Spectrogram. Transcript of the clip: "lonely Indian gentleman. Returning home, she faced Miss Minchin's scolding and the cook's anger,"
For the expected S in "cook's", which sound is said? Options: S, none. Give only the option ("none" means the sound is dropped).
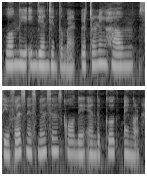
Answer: none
